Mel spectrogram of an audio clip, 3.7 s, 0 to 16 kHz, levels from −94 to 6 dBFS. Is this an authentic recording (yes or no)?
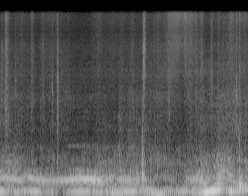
no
